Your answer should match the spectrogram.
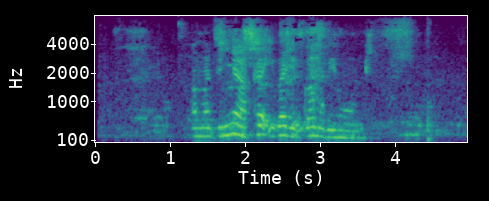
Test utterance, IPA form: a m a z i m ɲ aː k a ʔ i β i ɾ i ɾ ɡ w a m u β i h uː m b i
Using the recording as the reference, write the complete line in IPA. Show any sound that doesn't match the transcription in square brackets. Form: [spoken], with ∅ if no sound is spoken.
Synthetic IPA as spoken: a m a z i m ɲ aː k a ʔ i β [a] ɾ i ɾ ɡ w a m u β i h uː m b i

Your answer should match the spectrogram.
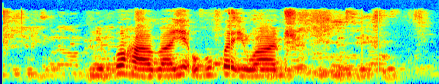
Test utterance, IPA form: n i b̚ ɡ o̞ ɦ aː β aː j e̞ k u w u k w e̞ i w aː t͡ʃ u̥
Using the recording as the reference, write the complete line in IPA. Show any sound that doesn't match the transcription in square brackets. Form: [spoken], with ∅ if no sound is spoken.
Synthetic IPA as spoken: n i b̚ ɡ o̞ ɦ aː β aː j e̞ [ʔ] u [β] u k w e̞ i w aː t͡ʃ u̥

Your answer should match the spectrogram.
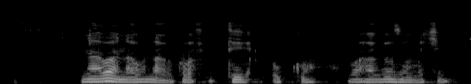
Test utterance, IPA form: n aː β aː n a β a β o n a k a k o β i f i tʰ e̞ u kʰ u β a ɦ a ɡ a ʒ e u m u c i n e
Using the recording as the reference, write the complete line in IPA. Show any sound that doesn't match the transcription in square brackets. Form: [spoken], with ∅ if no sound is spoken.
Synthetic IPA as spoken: n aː β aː n a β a β o n a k a k o β [a] f i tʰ e̞ u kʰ [o] β a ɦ a ɡ a [z] e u m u c i n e

